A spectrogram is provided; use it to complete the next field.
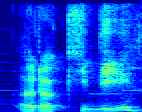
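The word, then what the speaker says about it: Rookidee: Jednak dajemy do pana Rokidi. Tak się powinno chyba wymawiać.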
